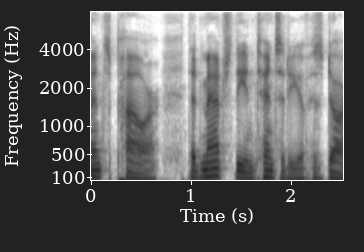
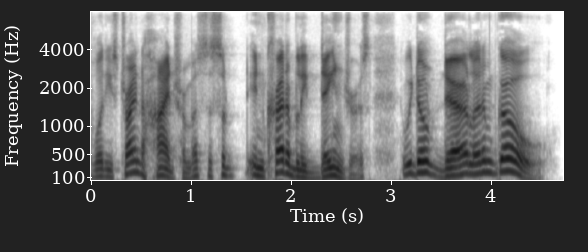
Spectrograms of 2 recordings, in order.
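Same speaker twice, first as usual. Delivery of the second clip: louder, higher, emphatic insistence; forceful big doctor; 6 semitones higher, 6 dB louder than usual. A narrator's reading. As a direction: hammer home that the man is insane.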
